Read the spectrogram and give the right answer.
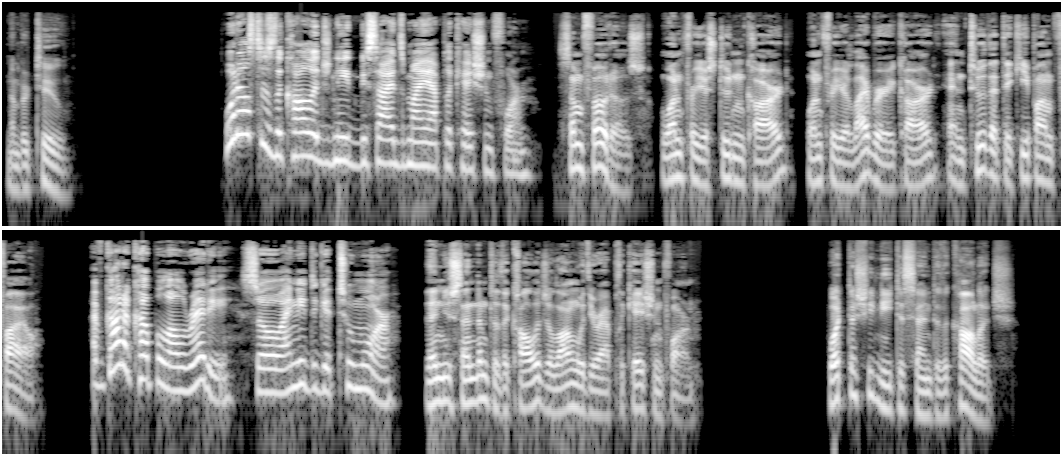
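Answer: Four photos along with her application form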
